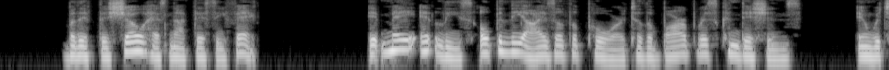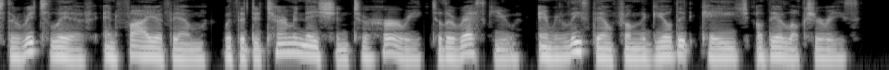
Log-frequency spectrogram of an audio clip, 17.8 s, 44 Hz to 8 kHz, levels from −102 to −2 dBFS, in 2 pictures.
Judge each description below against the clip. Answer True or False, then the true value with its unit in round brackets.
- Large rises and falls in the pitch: False (3.9 semitones)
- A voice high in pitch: False (120 Hz)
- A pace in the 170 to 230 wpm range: False (160 wpm)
